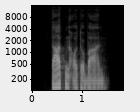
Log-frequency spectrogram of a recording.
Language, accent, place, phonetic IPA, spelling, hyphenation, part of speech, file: German, Germany, Berlin, [ˈdaːtn̩ˌʔaʊ̯tobaːn], Datenautobahn, Da‧ten‧au‧to‧bahn, noun, De-Datenautobahn.ogg
- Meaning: information superhighway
